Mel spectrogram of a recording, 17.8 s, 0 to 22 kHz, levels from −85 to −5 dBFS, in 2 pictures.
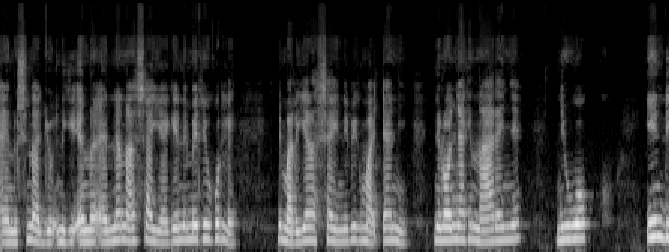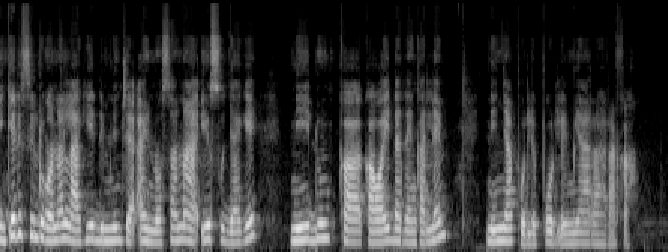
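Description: A speech clip with Opus compression damage from start to finish. The speech sounds grainy, rough and noisy, and the damage is plainly audible. The cause is likely Opus in its music mode, consistent with about 24 kbps. Bandwidth stays full, reaching 20.2 kHz.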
